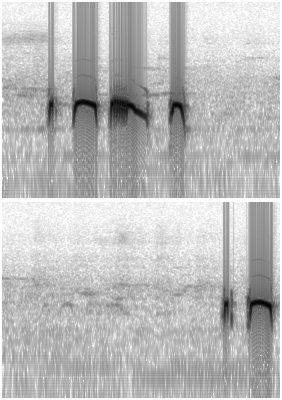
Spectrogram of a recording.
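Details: Caged decoy spotted dove calling urgently to draw wild doves: a full four-note coo phrase of short, long, long falling and short notes, a pause of about three seconds, then the start of the next phrase.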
